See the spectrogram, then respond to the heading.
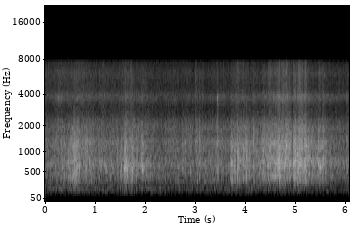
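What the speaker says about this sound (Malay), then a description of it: "Hujan lebat sangat." Very heavy rain pours down in a steady, broadband roar with gentle surges, heard at a distance from indoors without anyone talking.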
